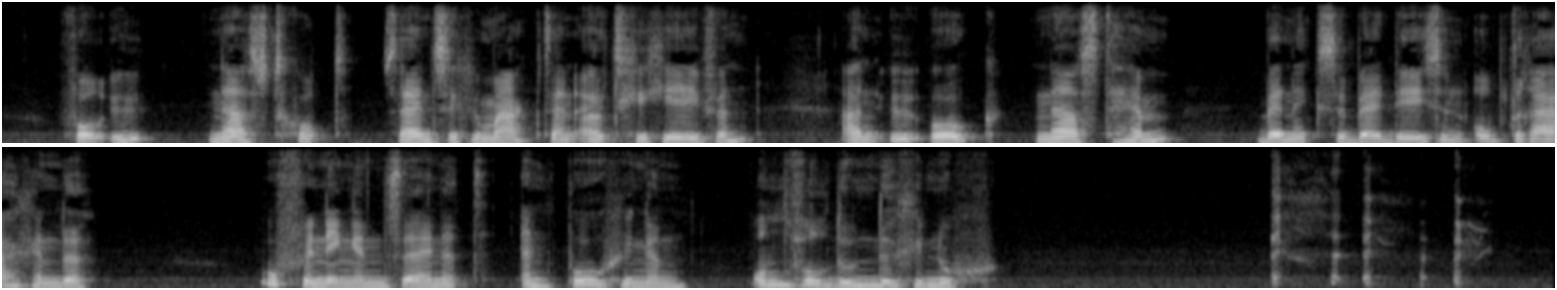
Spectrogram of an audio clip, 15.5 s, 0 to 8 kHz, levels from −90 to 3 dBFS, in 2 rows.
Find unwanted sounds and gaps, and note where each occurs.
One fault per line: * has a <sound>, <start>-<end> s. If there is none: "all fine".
* has a cough, 14.1-15.2 s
